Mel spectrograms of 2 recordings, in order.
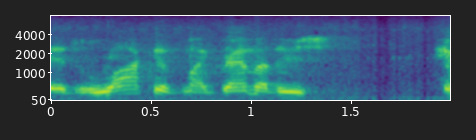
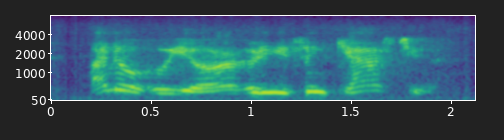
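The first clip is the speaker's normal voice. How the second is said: intimidating, tough-sounding voice; 2 semitones higher than usual. Retelling what the actor said on set: Clint Eastwood voice. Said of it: "that's a good way of doing his voice".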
